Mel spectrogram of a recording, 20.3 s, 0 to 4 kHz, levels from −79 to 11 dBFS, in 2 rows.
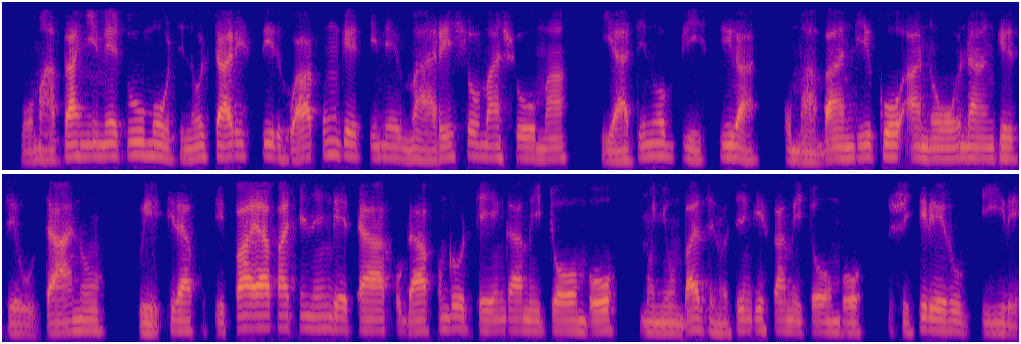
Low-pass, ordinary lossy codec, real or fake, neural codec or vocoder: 3.6 kHz; MP3, 32 kbps; fake; codec, 16 kHz, 0.8 kbps, ZipCodec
